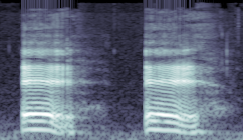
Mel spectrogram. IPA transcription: eɪ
